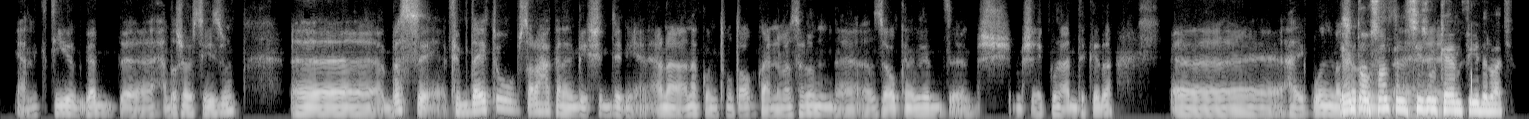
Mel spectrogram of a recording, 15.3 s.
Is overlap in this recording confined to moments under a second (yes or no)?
no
